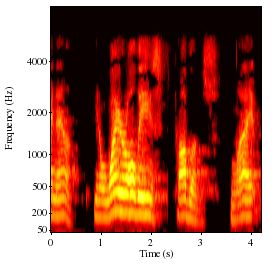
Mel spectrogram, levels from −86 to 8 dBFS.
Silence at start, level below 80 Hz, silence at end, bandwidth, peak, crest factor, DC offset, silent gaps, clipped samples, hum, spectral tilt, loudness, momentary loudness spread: 0 s; -76 dBFS; 0.1 s; 5.6 kHz; -2 dBFS; 16 dB; under 0.1%; none; under 0.1%; none; -10.5 dB/octave; -18 LUFS; 20 LU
